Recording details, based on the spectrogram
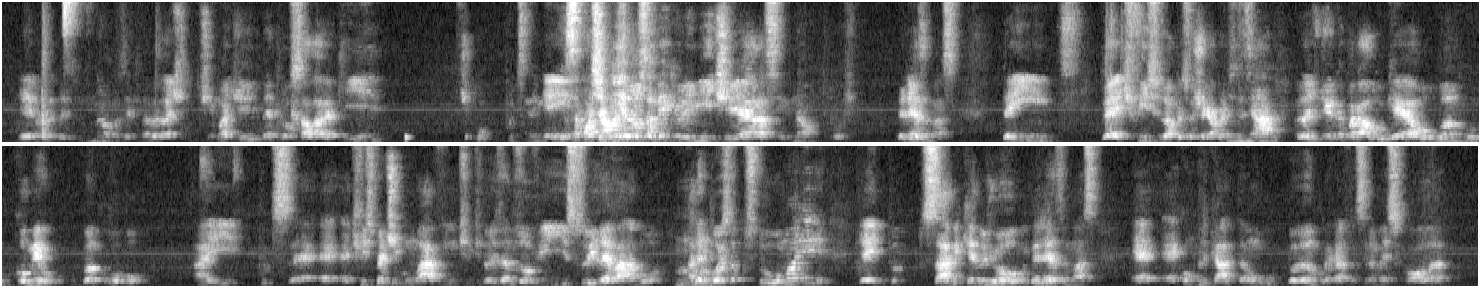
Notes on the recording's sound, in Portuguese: Pedimos desculpas pela qualidade do áudio, mas tivemos um problema na captação.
